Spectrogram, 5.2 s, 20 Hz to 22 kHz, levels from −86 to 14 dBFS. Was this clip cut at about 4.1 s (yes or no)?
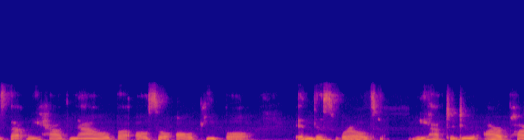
yes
